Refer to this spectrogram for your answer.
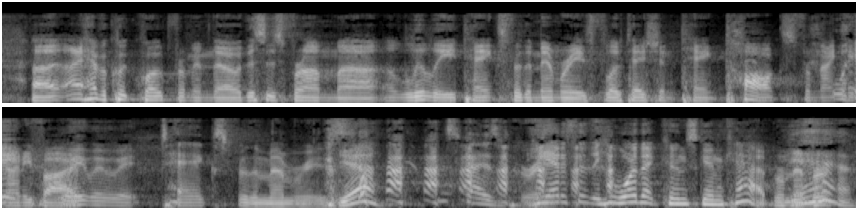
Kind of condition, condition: setting, live audience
